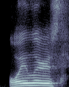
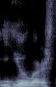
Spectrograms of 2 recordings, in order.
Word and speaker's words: Euler: with this formation right it's called Oilers theorem but I pronounce it Euler's theorem right so I'm going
